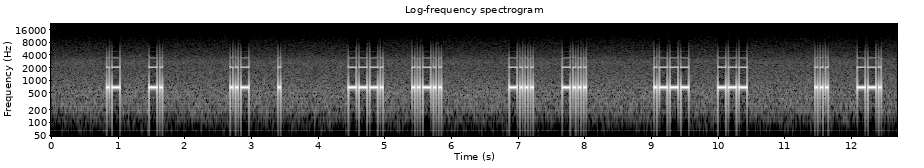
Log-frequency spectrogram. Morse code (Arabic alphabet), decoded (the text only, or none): ان طء زه بب جخ سغ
